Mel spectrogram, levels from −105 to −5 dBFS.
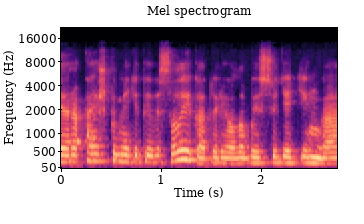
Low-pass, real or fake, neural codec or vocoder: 14.4 kHz; real; none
